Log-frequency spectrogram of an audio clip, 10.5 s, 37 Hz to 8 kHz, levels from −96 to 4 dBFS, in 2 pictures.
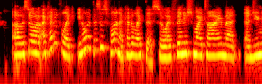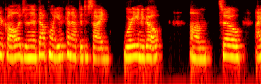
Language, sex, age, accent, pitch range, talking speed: English, female, 30-49, American, 205-250 Hz, 260 wpm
